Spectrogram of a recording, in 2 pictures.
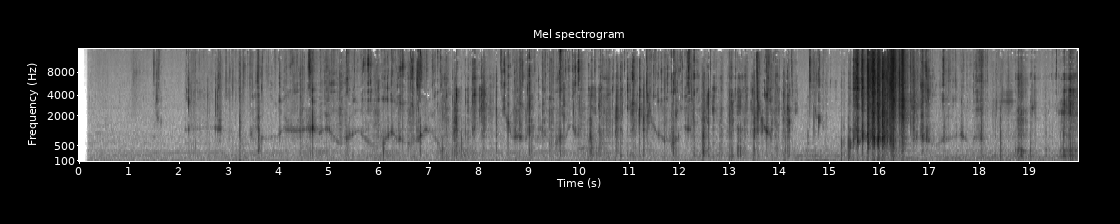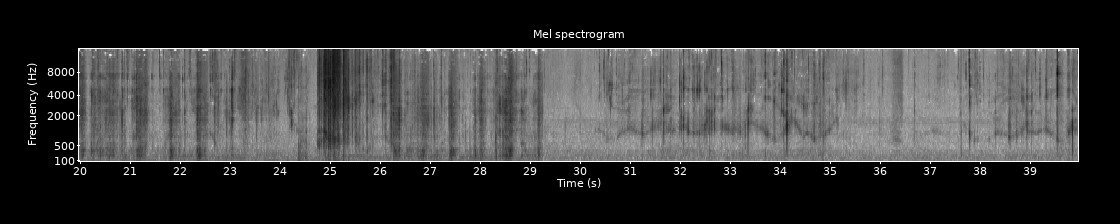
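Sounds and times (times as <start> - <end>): chewing gummy candy: 1.5 - 29.3, 30.3 - 39.9
crunchy chewing: 1.5 - 29.3, 30.3 - 39.9
crisp wafer bites: 15.2 - 23.1, 23.9 - 29.2.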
